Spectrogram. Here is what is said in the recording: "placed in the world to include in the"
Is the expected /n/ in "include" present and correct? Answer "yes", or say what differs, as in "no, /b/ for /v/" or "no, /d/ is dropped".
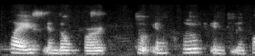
yes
